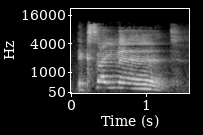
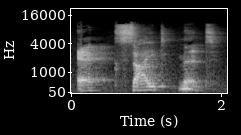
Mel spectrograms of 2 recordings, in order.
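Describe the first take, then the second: First: Said in the usual way. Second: "Excitement" in three separate pieces; broken into syllables. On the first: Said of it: "build it back together". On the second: Shown as a demonstration. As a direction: pause between ex, cite and ment in "Excitement". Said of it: "break down the words into syllables".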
